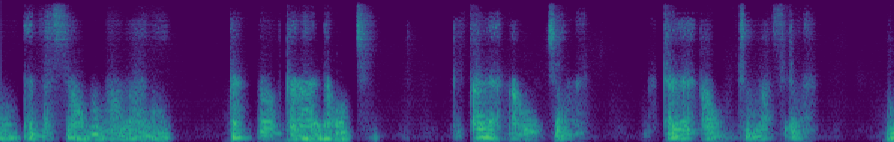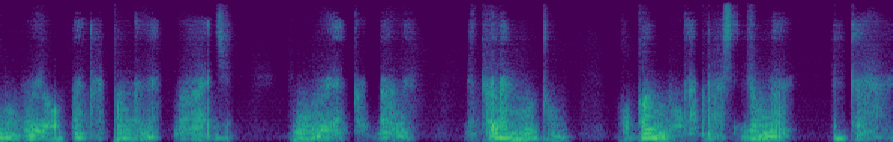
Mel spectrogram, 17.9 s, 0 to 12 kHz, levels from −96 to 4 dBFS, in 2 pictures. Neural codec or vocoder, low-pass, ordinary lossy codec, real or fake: codec, 44.1 kHz, 0.9 kbps, DAC; 10.8 kHz; Opus, 64 kbps; fake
